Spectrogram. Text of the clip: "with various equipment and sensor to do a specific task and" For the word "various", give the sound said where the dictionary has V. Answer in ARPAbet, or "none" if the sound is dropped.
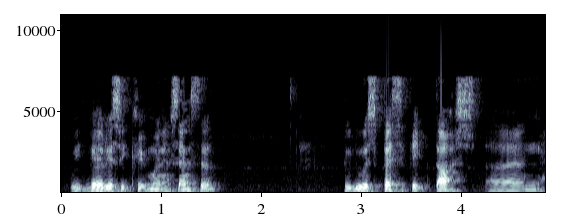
V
